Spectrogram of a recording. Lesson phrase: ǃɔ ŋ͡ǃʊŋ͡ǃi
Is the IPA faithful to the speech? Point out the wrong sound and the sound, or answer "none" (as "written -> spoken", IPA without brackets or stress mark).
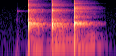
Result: none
